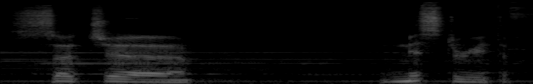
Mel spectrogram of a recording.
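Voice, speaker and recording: Man, tired, yawning, low voice, casual reaction commentary, musing. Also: flat delivery, a little slow, music in the background. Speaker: video reactor.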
